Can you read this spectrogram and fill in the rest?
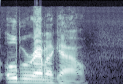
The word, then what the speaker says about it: Oberammergau: So it's the land above the river, The Gospel According to Oberammergau.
